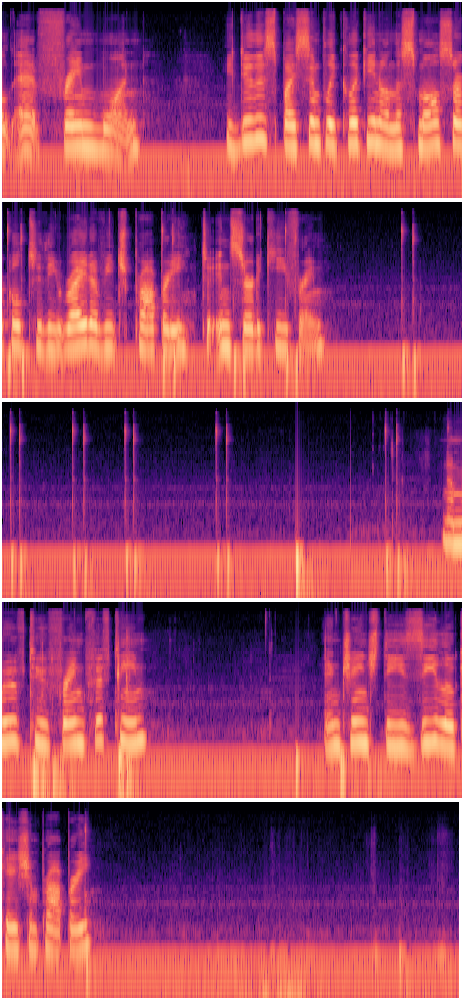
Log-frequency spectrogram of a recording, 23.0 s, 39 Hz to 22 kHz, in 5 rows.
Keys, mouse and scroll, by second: 4.6 click, 14.1 KP_1, 14.2 KP_5, 19.2-22.9 drag.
